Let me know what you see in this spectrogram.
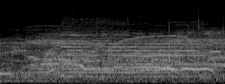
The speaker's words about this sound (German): Nicht alle glauben ihm das. Applaus mischt sich mit Buhrufen und Rücktrittsforderungen.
